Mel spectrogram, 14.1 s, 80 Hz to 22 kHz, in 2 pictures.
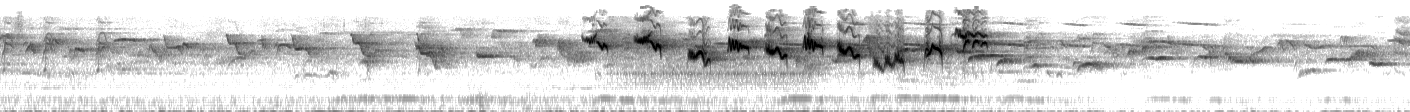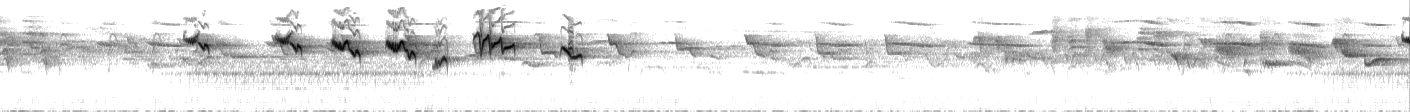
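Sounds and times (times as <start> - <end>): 
European pied flycatcher Ficedula hypoleuca song: 0.0 - 14.0.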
